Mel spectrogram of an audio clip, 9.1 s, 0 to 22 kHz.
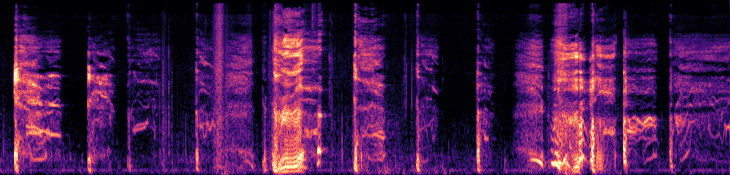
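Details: Repeated harsh coughs and throat-clearing bursts, some with a hoarse, strained, whistling quality, after a bad 48 hours of illness; an awful barking, wheezy cough.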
